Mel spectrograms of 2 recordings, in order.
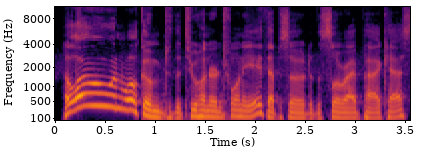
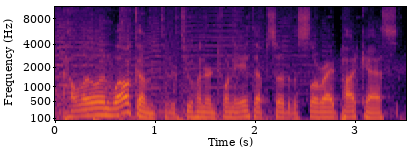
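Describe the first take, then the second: First: It is said with more energy. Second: It is said with low energy.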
